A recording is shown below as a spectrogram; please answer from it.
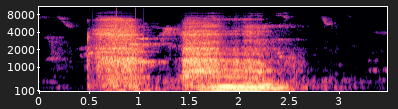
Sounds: Sigh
